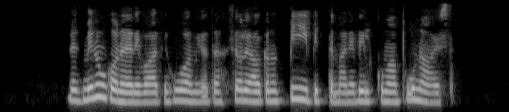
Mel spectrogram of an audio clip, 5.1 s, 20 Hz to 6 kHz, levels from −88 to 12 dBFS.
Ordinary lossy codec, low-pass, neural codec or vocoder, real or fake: MP3, 48 kbps; 5.4 kHz; vocoder, 24 kHz, 100 mel bands, Vocos; fake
